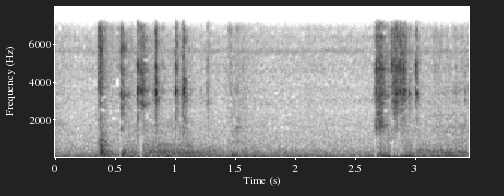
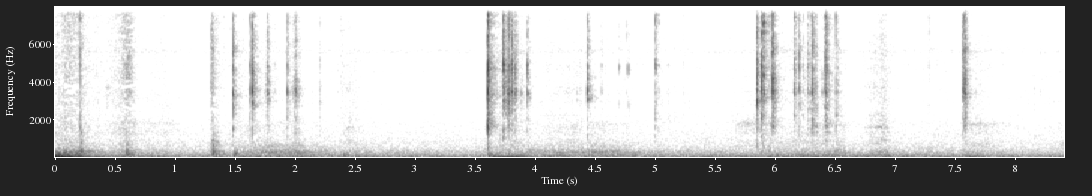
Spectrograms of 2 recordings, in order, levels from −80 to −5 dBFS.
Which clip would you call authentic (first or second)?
second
